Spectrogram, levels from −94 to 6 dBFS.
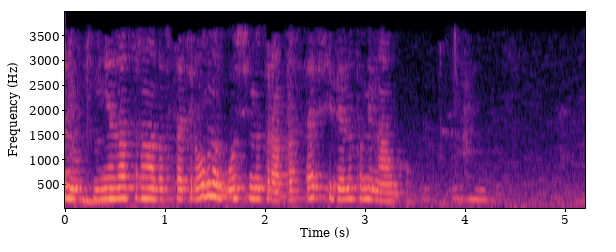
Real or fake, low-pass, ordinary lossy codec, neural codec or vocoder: real; 3.6 kHz; MP3, 24 kbps; none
